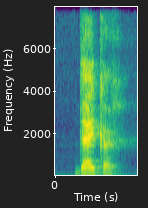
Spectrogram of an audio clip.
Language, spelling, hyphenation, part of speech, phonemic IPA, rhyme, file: Dutch, dijker, dij‧ker, noun, /ˈdɛi̯.kər/, -ɛi̯kər, Nl-dijker.ogg
- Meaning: a type of working-class nozem from Amsterdam inspired by pop culture and rock 'n' roll, similar to a rocker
